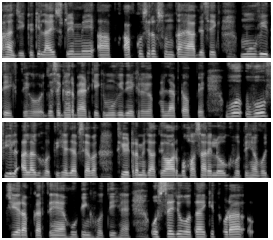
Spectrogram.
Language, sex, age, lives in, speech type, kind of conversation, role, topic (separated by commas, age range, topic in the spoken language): Hindi, female, 55-59, India, conversation, podcast, guest, Kya live streaming concerts tumhare liye in-person concert ka substitute ban gaye hain?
